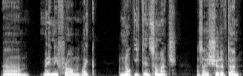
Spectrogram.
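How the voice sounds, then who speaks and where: A man with a croaky voice, hosting a casual game commentary and rambling with lots of filler words. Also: medium pitch, measured pace, warm tone, dry recording, clean studio sound. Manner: rambling, lots of ums and likes. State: croaky voice from illness. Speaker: gaming channel host. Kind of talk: casual let's-play commentary.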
